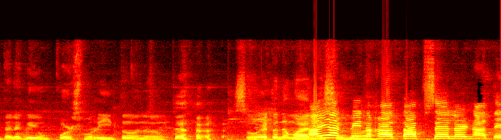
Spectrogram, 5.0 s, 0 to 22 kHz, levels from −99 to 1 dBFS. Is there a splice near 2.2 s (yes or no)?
yes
